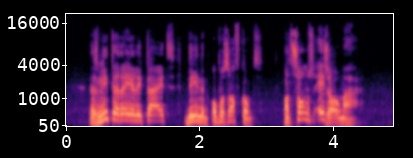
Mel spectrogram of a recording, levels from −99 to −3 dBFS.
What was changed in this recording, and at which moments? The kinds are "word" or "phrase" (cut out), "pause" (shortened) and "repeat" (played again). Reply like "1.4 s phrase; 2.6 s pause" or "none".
1.7 s pause; 2.1 s word; 3.1 s pause; 3.9 s phrase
